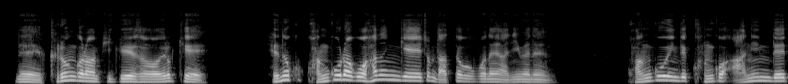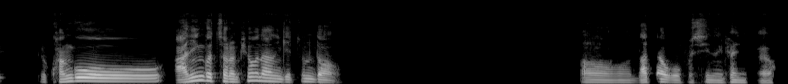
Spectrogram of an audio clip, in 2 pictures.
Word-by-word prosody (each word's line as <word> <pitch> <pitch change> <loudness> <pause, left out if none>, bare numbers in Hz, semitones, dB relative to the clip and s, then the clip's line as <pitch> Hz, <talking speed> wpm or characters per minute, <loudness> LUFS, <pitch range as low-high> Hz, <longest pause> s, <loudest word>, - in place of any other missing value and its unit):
네 120 -4 +1
그런 175 +4 +2
거랑 155 -6 +5
비교해서 125 -2 +2
이렇게 135 - +1 0.6
대놓고 205 +10 +1
광고라고 180 - +4
하는 210 +3 +1
게 175 -3 +4
좀 165 0 -4
낫다고 135 +3 -2
보나요? 125 -2 -1
아니면은 110 -2 -4 0.7
광고인 175 +9 +2
듯 170 -1 -1
광고 140 +4 -2
아닌듯 160 0 -1 0.3
그런 115 -3 -18
광고 145 -1 +2
아닌 175 +6 0
것처럼 155 -8 -1
표현하는 160 -5 -2
게 115 -1 -7
좀 135 +5 -8
더 100 -7 -4 2.4
어 100 -1 -8
낫다고 105 0 -3
보시는 100 0 -12
편인가요? 95 -5 -10
135 Hz, 265 characters per minute, -21 LUFS, 115-160 Hz, 2.4 s, 거랑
